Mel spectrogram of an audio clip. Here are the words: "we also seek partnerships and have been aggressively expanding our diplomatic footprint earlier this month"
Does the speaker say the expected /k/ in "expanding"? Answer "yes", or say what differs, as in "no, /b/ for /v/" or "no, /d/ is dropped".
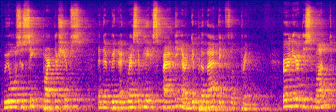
yes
